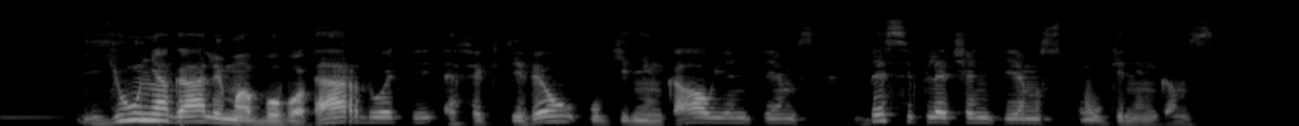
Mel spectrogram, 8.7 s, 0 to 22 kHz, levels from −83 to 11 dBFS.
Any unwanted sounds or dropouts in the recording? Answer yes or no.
no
